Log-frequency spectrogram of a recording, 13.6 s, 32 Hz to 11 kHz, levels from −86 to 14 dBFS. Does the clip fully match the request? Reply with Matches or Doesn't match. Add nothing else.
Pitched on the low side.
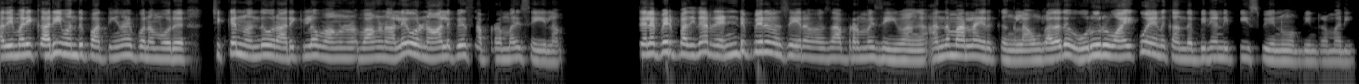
Doesn't match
